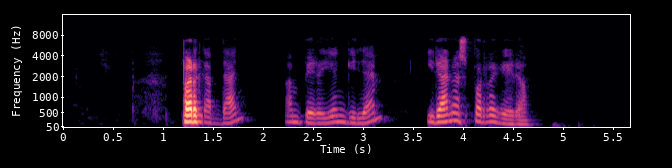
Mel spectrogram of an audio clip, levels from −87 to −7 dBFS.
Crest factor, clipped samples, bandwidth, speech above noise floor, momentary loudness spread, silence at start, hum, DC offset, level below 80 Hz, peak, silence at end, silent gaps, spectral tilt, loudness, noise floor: 26 dB; under 0.1%; 7.8 kHz; 63 dB; 23 LU; 1.2 s; none; under 0.1%; -70 dBFS; -2 dBFS; 1 s; none; -4 dB/octave; -24 LUFS; -88 dBFS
